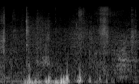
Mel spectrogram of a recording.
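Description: Horse hooves clop unevenly on the ground as the horse is pulled into a one-rein stop and turns a couple of circles, a run of close thuds that slows and fades toward the end.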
